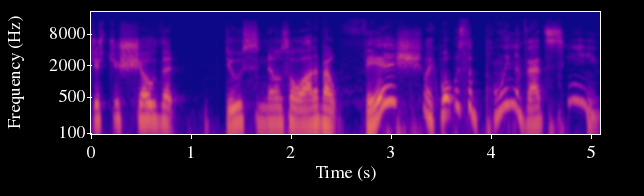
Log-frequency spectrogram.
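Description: A man speaks at a fairly slow pace with a high pitch. His tone is animated, and his intonation is lively. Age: 30s. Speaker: podcast co-host. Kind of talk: casual chat.

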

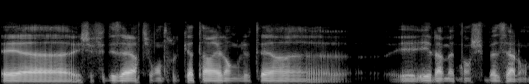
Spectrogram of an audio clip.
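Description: With a very deep, low pitch, a man speaks in a monotone, flat intonation at a moderate pace, with big swings in loudness over a quiet background. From France, Clermont-Ferrand (Auvergne), arrived from Morocco aged two. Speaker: startup founder in finance. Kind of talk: interview. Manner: halting, many hesitations and repetitions.

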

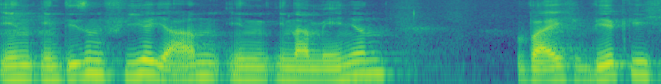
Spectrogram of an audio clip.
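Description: Very slow male speech with a dark, mellow tone and ordinary pitch variation. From Vienna, Austria. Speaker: conductor and violinist. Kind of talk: interview. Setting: video call from home. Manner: halting, many repetitions.

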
